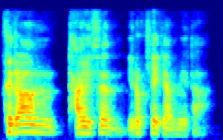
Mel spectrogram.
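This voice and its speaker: A man's voice: medium pitch, brisk, gravelly, a bit bright. A man preaching a sermon as pastor, in a conversational way that keeps asking his listeners questions.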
